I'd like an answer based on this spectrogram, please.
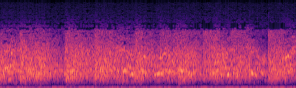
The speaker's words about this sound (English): Outlaws tried to fight their way out of the trap, but they became panic-stricken as the bullets flew thick and fast.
